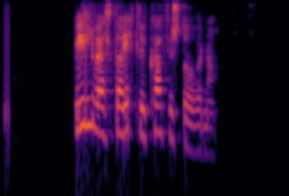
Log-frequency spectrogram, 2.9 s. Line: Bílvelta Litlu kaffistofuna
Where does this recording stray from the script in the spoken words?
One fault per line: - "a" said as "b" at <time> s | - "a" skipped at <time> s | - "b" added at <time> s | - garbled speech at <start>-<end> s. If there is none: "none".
none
